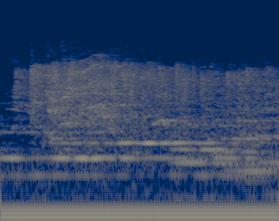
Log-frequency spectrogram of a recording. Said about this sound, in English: Clap for him.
